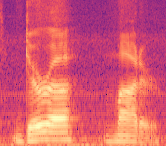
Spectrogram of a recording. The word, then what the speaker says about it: dura mater: are a ma ter note that this word is not matter and it is also not pronounced mater like tow mater okay dura mater mater is Latin as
